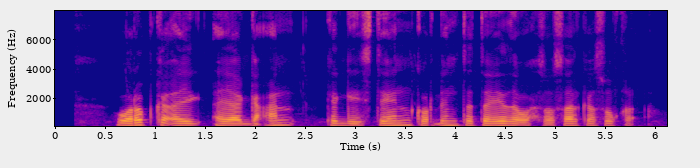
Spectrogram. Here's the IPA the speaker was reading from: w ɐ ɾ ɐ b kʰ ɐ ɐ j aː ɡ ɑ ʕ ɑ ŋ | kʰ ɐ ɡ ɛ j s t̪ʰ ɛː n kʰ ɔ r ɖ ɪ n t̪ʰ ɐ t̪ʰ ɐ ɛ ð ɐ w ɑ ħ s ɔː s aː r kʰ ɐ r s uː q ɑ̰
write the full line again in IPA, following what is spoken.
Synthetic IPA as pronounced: w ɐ ɾ ɐ b kʰ ɐ ɐ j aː ɡ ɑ ʕ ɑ ŋ | kʰ ɐ ɡ ɛ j s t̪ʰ ɛː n kʰ ɔ r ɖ ɪ n t̪ʰ ɐ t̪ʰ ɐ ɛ ð ɐ w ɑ ħ s ɔː s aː r kʰ ɐ s uː q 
